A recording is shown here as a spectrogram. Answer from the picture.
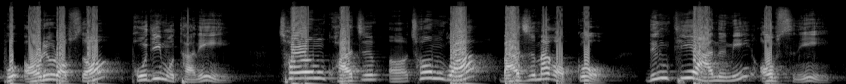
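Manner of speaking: slow, loud North Korean dialect reading. Shown as a demonstration. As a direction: recite slowly in a northern dialect. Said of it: "북한 사투리를 쓴다고 생각하고 읽으시면".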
